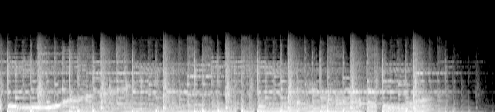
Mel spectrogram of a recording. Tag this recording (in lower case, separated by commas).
music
